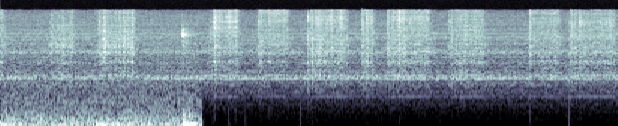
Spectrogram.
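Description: Near silence: only a faint hiss, with one small tick a little over a second in.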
